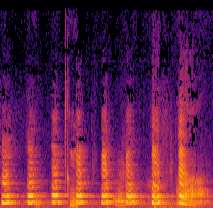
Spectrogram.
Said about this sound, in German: Da ist eine Katze. Ist das ein, wie so ein zarter Liebesakt unter Katzen? Seehund. Ach so.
